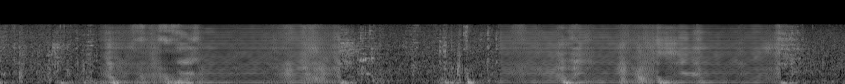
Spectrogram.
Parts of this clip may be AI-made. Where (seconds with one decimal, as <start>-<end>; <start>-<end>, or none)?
1.0-3.4; 5.0-7.8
